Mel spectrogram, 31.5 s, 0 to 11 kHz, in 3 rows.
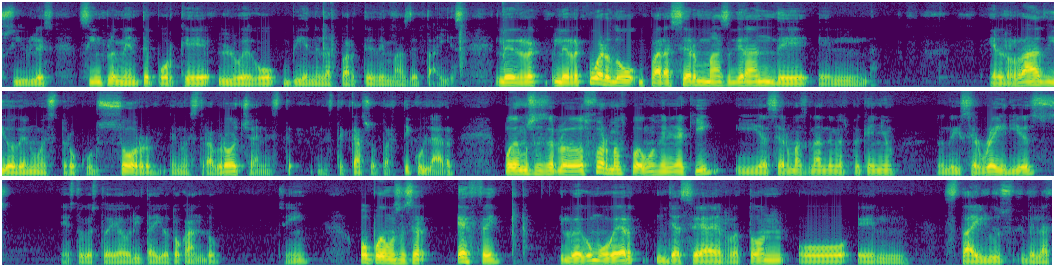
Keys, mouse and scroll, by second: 3.4 f, 3.6 click, 4.0 click, 4.9 shift+middle click, 5.7-8.7 drag, 8.7 middle click, 13.0 middle click, 13.6 click, 19.5-23.6 drag, 26.4 f, 29.4 click, 30.1 middle click, 30.6-31.5 drag.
